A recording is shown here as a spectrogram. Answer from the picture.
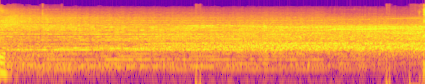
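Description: Brass band holding sustained chords over the noise of a stadium crowd, gradually getting louder.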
